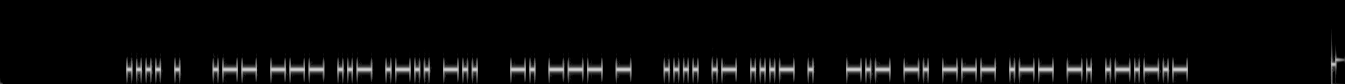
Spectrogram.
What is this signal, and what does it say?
Morse code, heard as a keyed tone, about 25 wpm, 700 Hz. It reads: HE WOULD NOT HAVE KNOWN.
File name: practice / 25wpm / Sentences with 3-Word Phrases - 25wpm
